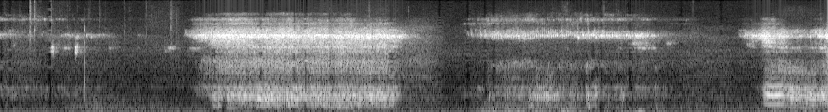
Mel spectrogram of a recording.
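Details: Airy, hissing snores with a whistling edge, three breaths about two seconds apart; ordinary snoring.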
